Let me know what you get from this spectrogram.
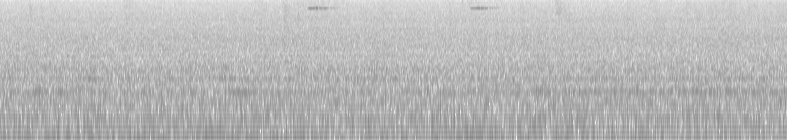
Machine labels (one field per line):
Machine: fan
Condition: normal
